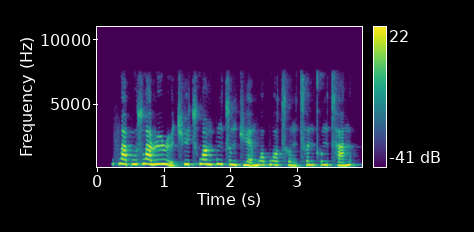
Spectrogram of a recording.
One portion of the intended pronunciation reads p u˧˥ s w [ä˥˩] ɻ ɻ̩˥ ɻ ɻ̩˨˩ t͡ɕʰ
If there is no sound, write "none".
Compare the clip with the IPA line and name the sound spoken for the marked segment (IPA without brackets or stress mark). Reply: ä˥˩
